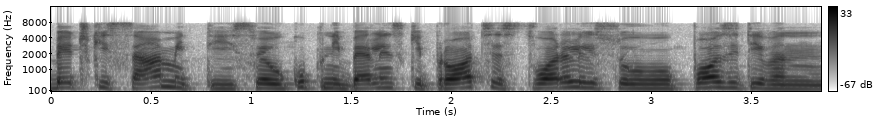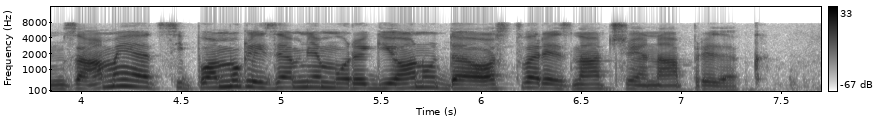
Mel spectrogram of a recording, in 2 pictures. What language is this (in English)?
Serbian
